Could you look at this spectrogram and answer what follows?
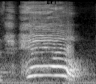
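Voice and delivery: high, loud mock cry for help; long high-pitched acted yell; hollering. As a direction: holler like a drowning swimmer. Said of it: "Then you hollering".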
